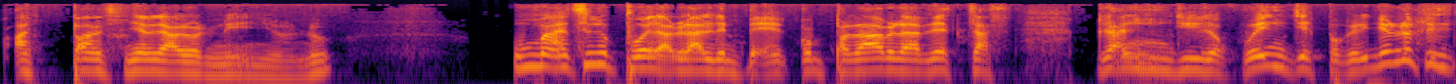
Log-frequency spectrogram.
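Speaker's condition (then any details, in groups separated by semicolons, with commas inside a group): Down syndrome; congenital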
